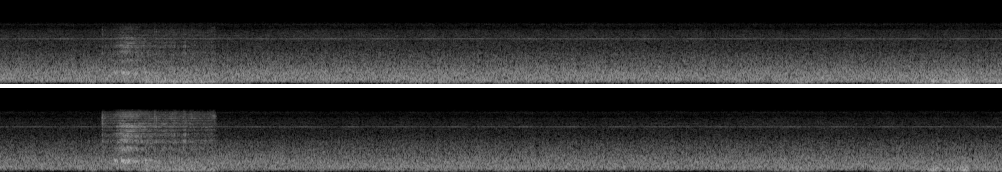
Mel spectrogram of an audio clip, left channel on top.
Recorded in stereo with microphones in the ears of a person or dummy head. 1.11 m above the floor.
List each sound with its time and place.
1.0 s a cough: 50° right (ahead or behind)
